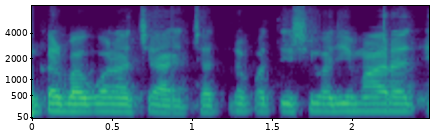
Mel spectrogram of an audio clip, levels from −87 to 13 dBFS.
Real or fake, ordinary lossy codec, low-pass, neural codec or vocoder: real; none; none; none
